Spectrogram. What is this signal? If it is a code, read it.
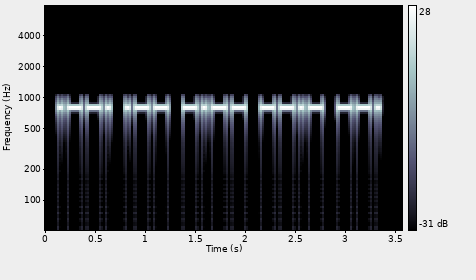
Morse code, heard as a keyed tone, about 24 wpm, 800 Hz. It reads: PWYQG
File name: Morse / ltr-25wpm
